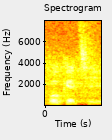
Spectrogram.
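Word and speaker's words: 不客气: Bukechi, yeah.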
